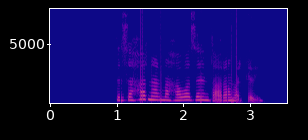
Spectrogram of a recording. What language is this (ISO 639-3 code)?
pus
